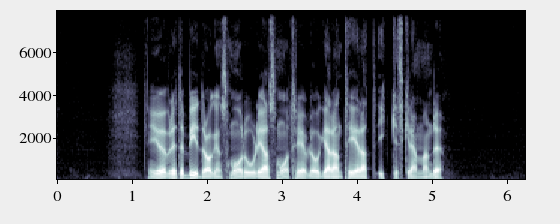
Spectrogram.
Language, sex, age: Swedish, male, 22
